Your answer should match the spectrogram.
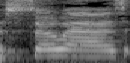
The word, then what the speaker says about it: psoas: The psoas is spelled with a silent P, S-O-A-S.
